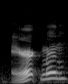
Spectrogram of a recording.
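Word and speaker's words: Ehrlichman: uh former nixon domestic policy chief john uh erickman that's how you pronounce it this is back in the 60s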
